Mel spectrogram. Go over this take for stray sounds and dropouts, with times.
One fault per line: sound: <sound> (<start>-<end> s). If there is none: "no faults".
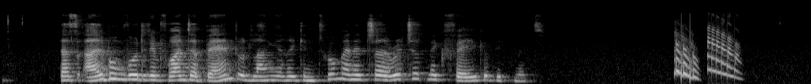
sound: chirp (6.7-7.5 s)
